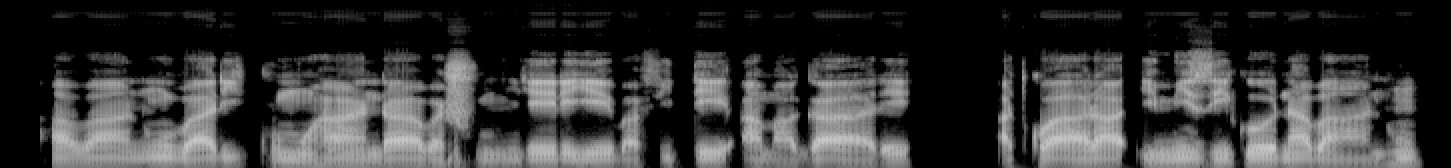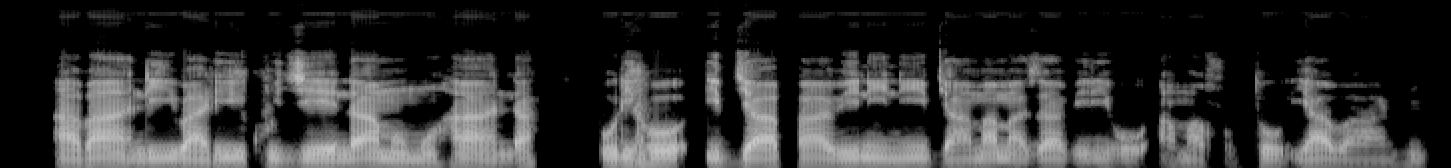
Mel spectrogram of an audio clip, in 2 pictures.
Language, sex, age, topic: Kinyarwanda, male, 36-49, government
